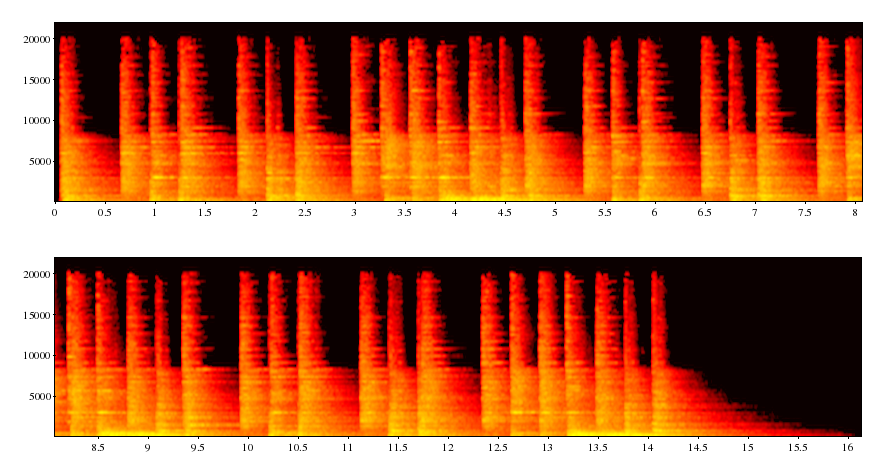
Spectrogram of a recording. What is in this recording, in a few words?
Music Exterior, Ambience; Vent Kids Skeg; Warframe; Venus Open World; Venus Solaris United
